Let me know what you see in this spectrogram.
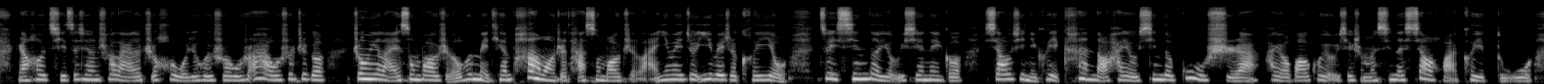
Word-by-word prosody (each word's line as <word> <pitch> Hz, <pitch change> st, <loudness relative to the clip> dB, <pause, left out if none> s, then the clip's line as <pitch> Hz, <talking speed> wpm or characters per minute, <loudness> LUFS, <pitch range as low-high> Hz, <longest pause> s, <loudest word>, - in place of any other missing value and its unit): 然 185 Hz, +1 st, -1 dB
后 225 Hz, +1 st, -2 dB
骑 200 Hz, -1 st, +1 dB
自 225 Hz, +4 st, -1 dB
行 220 Hz, -2 st, 0 dB
车 230 Hz, +2 st, -3 dB
来 180 Hz, -5 st, -3 dB
了 180 Hz, +2 st, -5 dB
之 205 Hz, -, -4 dB
后， 225 Hz, +1 st, -6 dB
我 165 Hz, -3 st, -3 dB
就 185 Hz, +2 st, -4 dB
会 190 Hz, -, -2 dB
说， 195 Hz, 0 st, -3 dB
我 190 Hz, +1 st, -2 dB
说： 215 Hz, -, -4 dB
“啊。 245 Hz, -6 st, +1 dB
“我 205 Hz, -, -1 dB
说：” 240 Hz, +3 st, -5 dB
这 245 Hz, -, -5 dB
个 205 Hz, -2 st, -1 dB, 0.2 s
终 250 Hz, -1 st, +7 dB
于 240 Hz, -, +5 dB
来 190 Hz, -4 st, -2 dB
送 225 Hz, +2 st, +5 dB
报 205 Hz, -2 st, +1 dB
纸 -, -, -5 dB
了。” -, -, -5 dB
我 155 Hz, -, -2 dB
会 230 Hz, +3 st, -2 dB
每 230 Hz, -1 st, +4 dB
天 215 Hz, -1 st, -2 dB
盼 270 Hz, +2 st, +5 dB
望 195 Hz, -3 st, +2 dB
着 175 Hz, -, -4 dB
他 -, -, -2 dB
送 200 Hz, +1 st, +2 dB
报 175 Hz, -1 st, +1 dB
纸 -, -, -9 dB
来， -, -, -6 dB
因 215 Hz, +3 st, -1 dB
为 225 Hz, -1 st, 0 dB
就 225 Hz, 0 st, -3 dB
意 230 Hz, +3 st, -1 dB
味 220 Hz, -1 st, +2 dB
着 205 Hz, -2 st, -3 dB
可 200 Hz, +1 st, -5 dB
以 205 Hz, -, -2 dB
有 200 Hz, -, -2 dB, 0.3 s
最 265 Hz, -3 st, +1 dB
新 245 Hz, +2 st, +7 dB
的 235 Hz, -6 st, +1 dB
有 180 Hz, -, -5 dB
一 180 Hz, -, -4 dB
些 210 Hz, +2 st, +1 dB
那 205 Hz, -1 st, -1 dB
个 170 Hz, -2 st, -4 dB, 0.2 s
消 235 Hz, -1 st, +4 dB
息， 240 Hz, -1 st, -3 dB
你 190 Hz, -6 st, -1 dB
可 225 Hz, -, -7 dB
以 200 Hz, -, -1 dB
看 240 Hz, +3 st, -1 dB
到 -, -, +2 dB
还 210 Hz, -, -4 dB
有 175 Hz, -3 st, -3 dB
新 225 Hz, +5 st, +3 dB
的 215 Hz, -1 st, 0 dB
故 245 Hz, -1 st, -1 dB
事 155 Hz, -4 st, +2 dB
啊， 160 Hz, +3 st, -1 dB
还 -, -, -8 dB
有 165 Hz, -3 st, -3 dB
包 180 Hz, +3 st, -1 dB
括 205 Hz, 0 st, -7 dB
有 -, -, -7 dB
一 -, -, -7 dB
些 195 Hz, -, -3 dB
什 195 Hz, -4 st, -7 dB
么 170 Hz, -, -6 dB
新 220 Hz, +3 st, +4 dB
的 205 Hz, -, -1 dB
笑 235 Hz, +2 st, +4 dB
话 205 Hz, -, -4 dB
可 205 Hz, -, -6 dB
以 170 Hz, -4 st, -3 dB
读。 155 Hz, +1 st, -6 dB
205 Hz, 340 characters per minute, -22 LUFS, 185-230 Hz, 0.3 s, 终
